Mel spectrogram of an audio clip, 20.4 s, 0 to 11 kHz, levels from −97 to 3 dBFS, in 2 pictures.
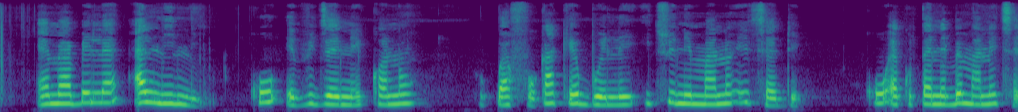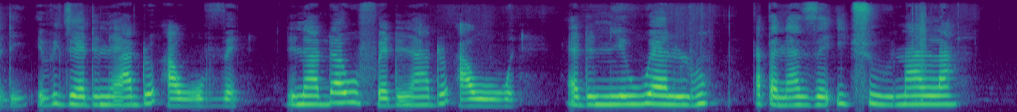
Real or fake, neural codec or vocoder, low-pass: real; none; 9.9 kHz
